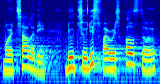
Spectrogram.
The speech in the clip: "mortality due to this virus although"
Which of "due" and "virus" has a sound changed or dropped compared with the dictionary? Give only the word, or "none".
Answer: virus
